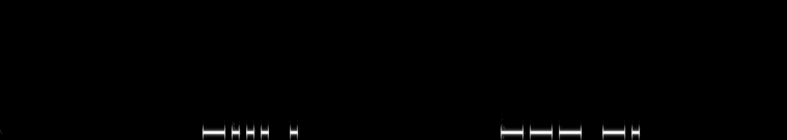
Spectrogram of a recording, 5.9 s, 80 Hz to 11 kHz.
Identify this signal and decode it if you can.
Morse code, heard as a keyed tone, about 21 wpm, 700 Hz. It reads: BE ON
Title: 4x Word-Spacing - Sentences from Top 300 Words - 22wpm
